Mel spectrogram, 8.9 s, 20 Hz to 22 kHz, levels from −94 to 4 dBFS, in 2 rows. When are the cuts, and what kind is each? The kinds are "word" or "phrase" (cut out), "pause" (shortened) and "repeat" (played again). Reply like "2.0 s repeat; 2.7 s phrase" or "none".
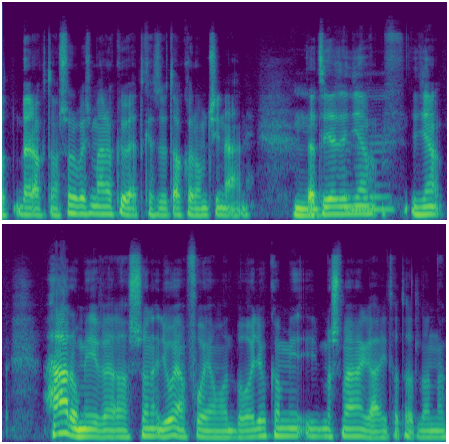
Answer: none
